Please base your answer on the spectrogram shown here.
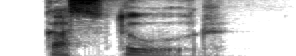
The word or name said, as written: कस्तूर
